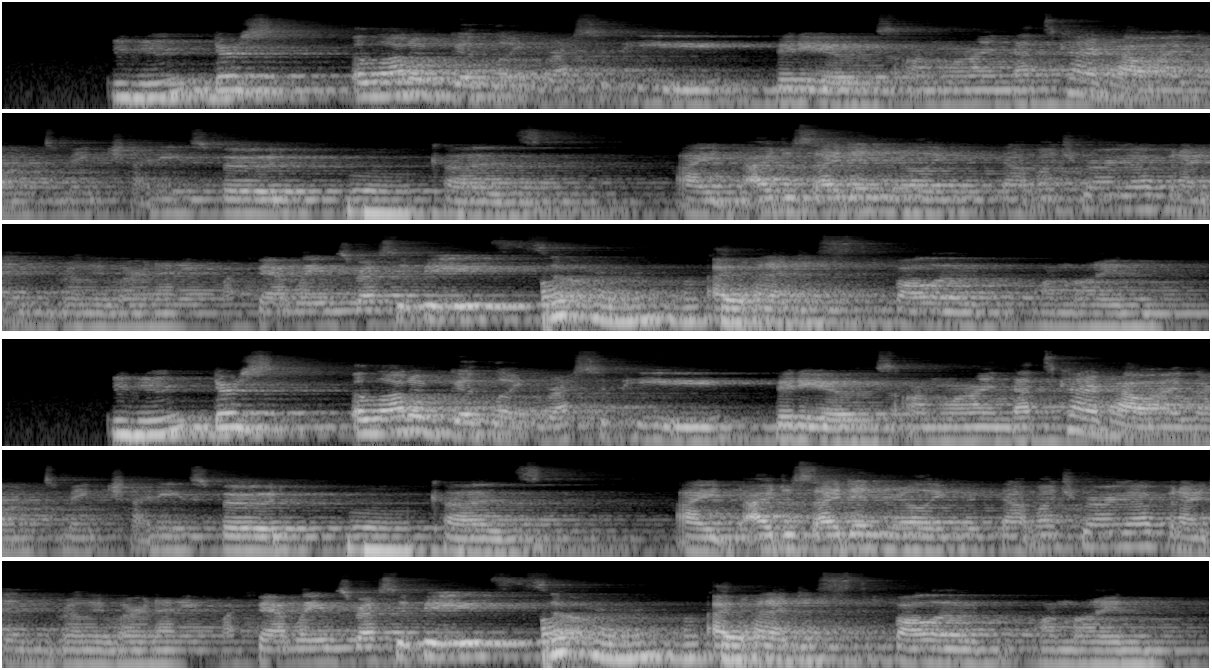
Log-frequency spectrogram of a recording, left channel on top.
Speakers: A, on the right; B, on the right.
A: hmm There's a lot of good like recipe videos online. That's kind of how I learned to make Chinese food.
B: Mm.
A: because I I just I didn't really cook that much growing up, and I didn't really learn any of my family's recipes, so
B: Okay, okay,
A: I kind
B: okay.
A: of just followed online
